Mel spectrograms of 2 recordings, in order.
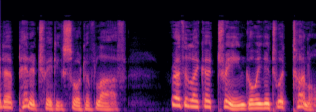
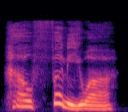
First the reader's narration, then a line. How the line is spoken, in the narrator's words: laughed with considerable vim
